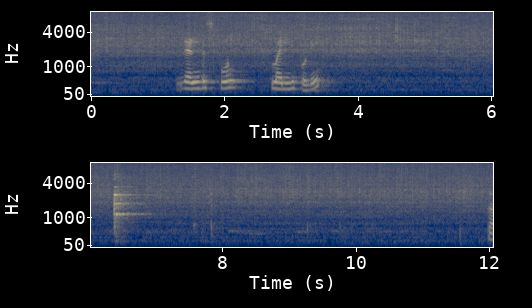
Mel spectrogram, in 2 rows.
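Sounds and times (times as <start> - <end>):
masala sizzling in a frying pan: 0.0 - 12.0
ringing metal clink: 6.4 - 7.0.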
